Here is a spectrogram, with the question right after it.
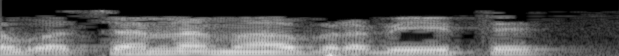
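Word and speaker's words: अब्रवीत्: ब्रवीत बोलते समय ब्रवीत तकार उच्चारण होना चाहिए, तो हे राजा वचनमब्रवीत,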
